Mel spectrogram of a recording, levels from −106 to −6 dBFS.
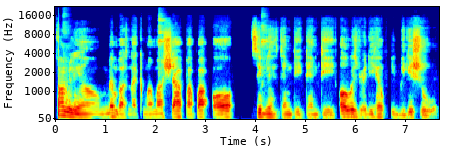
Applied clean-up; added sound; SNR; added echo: neural mask model Resemble Enhance denoiser.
